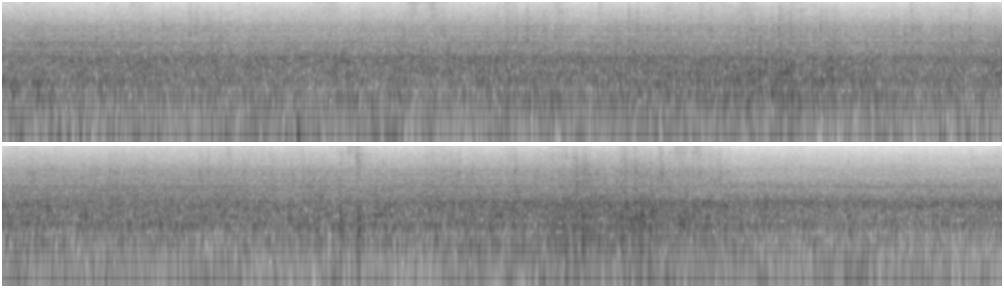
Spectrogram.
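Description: ICF passenger coach running at speed. The wheels make a steady rolling noise on the rails, mixed with wind noise, and it swells slightly near the end.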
